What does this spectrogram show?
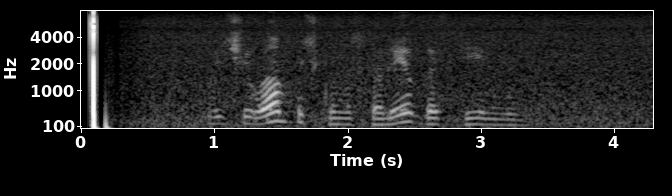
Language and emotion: Russian, sad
